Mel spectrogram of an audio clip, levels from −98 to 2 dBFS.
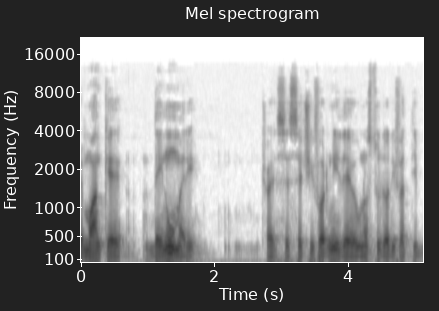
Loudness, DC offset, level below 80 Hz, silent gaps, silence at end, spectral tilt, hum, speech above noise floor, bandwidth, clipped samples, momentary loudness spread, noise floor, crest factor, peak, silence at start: -29 LUFS; 0.2%; -48 dBFS; none; 0 s; -6.5 dB/octave; none; 27 dB; 13.5 kHz; under 0.1%; 11 LU; -54 dBFS; 20 dB; -8 dBFS; 0 s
